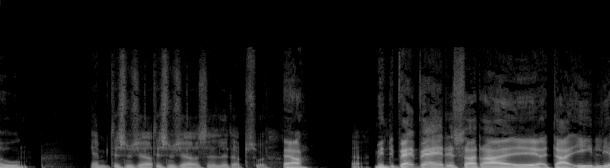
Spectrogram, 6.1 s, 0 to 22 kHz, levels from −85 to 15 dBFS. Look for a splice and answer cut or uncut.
cut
